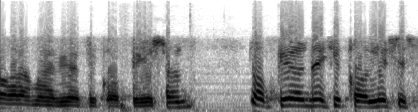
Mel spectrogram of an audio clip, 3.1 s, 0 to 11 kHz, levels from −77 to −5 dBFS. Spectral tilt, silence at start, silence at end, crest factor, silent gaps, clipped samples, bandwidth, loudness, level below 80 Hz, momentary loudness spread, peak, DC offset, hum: -6.5 dB/octave; 0 s; 0 s; 8 dB; none; 6%; 11 kHz; -8 LUFS; -38 dBFS; 6 LU; 0 dBFS; under 0.1%; none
